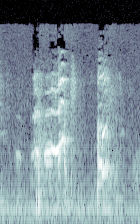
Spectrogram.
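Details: A female Pembroke Welsh Corgi, mother of her first litter of puppies, gives a high, drawn-out whine, then a second short yelp-like whimper.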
